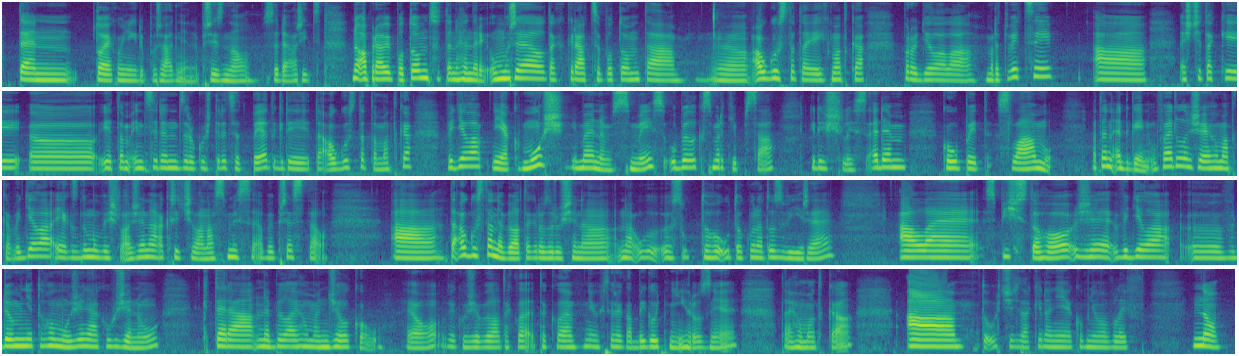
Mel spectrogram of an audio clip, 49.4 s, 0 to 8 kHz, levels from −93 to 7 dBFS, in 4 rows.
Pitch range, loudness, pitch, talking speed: 170-195 Hz, -15 LUFS, 185 Hz, 155 wpm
